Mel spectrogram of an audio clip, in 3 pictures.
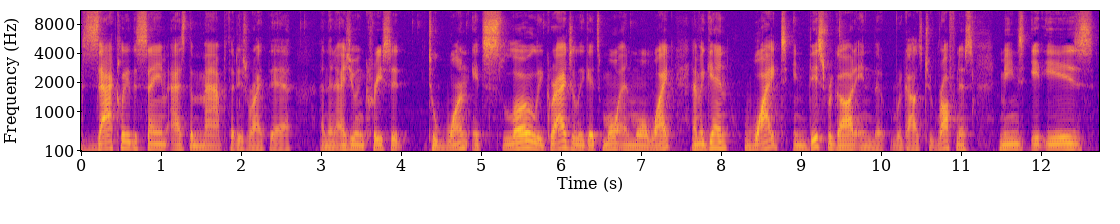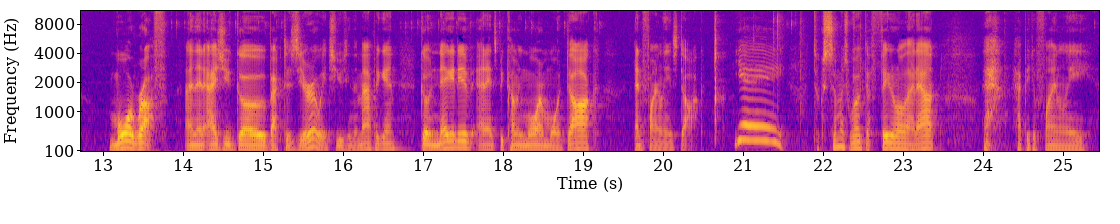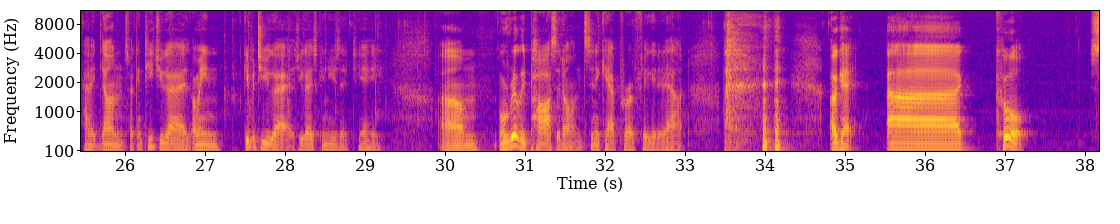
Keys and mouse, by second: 8.5-13.6 middle drag, 15.5-16.9 middle drag, 17.7 middle click, 18.4 middle click, 21.0 x, 22.3 Tab, 24.1 g, 27.8-29.5 typing, 30.0 click, 30.5 click, 33.4 Tab, 33.9 Tab, 34.8 Tab.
